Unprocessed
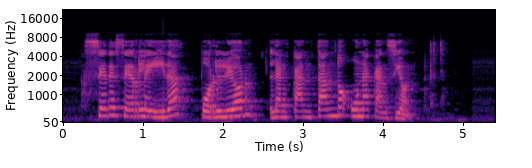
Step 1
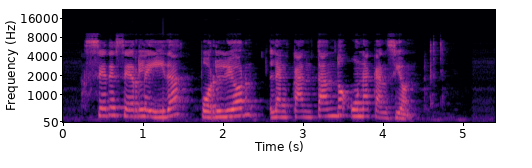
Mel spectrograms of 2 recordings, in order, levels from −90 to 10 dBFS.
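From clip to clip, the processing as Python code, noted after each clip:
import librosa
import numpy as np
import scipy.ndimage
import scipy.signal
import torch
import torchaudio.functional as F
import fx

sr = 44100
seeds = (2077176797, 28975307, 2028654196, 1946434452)

y = x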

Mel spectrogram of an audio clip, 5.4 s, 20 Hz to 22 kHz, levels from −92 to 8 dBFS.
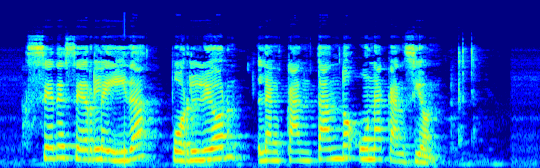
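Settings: y = fx.high_shelf(x, sr, hz=7500.0, db=5.5)
y = y * librosa.db_to_amplitude(3.5)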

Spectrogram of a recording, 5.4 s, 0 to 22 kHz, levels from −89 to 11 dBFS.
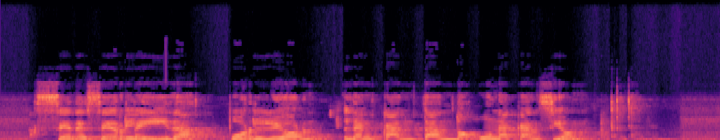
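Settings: y = fx.env_flatten(x, sr, amount_pct=50)
y = y * librosa.db_to_amplitude(7.5)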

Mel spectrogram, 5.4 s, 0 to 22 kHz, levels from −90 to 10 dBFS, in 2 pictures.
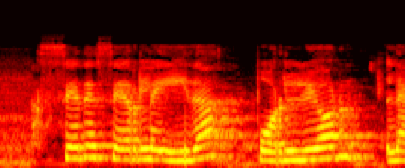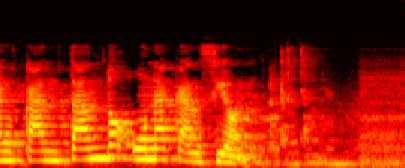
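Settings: y = scipy.signal.sosfilt(scipy.signal.butter(2, 1400.0, 'lowpass', fs=sr, output='sos'), x)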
